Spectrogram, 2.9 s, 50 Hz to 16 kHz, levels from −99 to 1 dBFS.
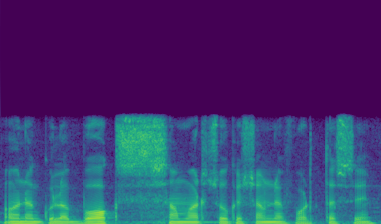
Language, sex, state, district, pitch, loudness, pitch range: Bengali, male, Tripura, West Tripura, 115 Hz, -21 LUFS, 115-120 Hz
